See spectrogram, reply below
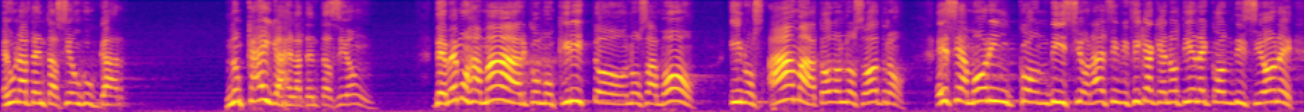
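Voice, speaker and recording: Male pastor with a very high, sharp voice, impassioned sermon in a church. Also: unhurried. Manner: impassioned preaching, addressing the congregation directly.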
